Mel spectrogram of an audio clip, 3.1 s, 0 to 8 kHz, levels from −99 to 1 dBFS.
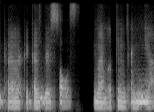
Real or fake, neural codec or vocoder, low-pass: fake; codec, 16 kHz, 0.5 kbps, FreqCodec, smaller model; 7.2 kHz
